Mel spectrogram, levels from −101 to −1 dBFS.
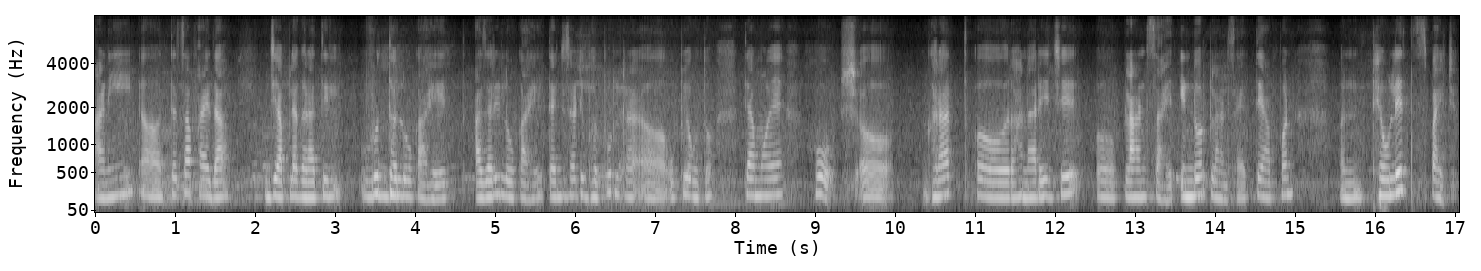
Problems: constant background noise, background conversations at intervals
